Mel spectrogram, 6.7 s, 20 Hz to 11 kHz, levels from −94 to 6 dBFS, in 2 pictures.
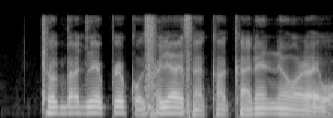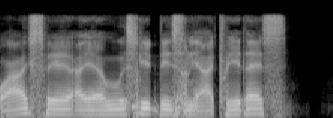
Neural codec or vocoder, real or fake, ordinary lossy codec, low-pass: codec, 16 kHz, 1 kbps, FunCodec, trained on LibriTTS, 50 frames a second; fake; MP3, 96 kbps; 7.2 kHz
